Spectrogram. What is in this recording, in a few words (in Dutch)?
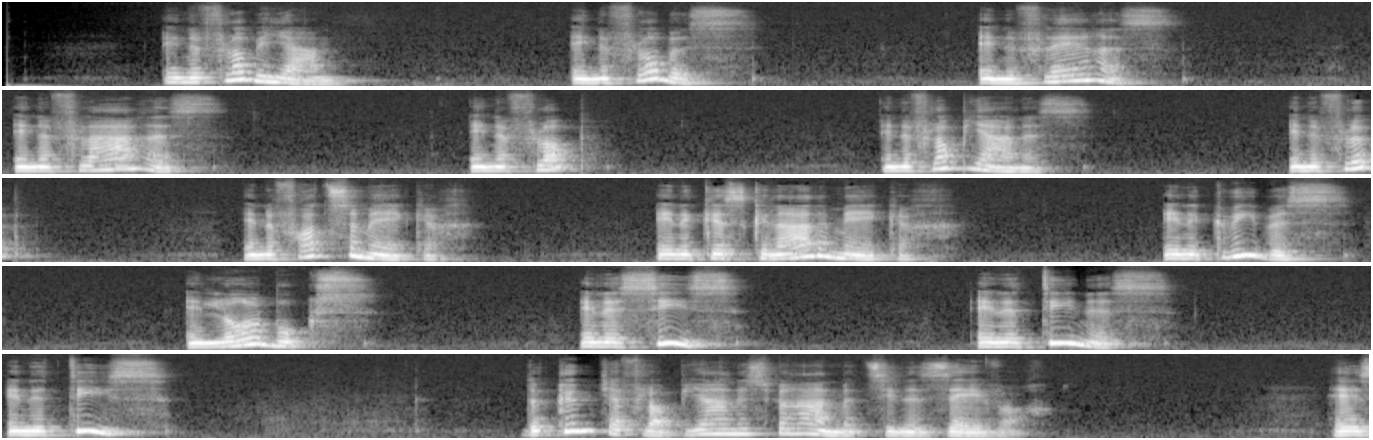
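iemand die grapjes maakt, Limburgse gesproken woordenboeken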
